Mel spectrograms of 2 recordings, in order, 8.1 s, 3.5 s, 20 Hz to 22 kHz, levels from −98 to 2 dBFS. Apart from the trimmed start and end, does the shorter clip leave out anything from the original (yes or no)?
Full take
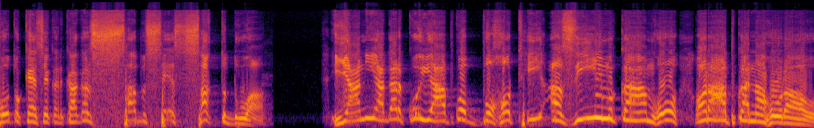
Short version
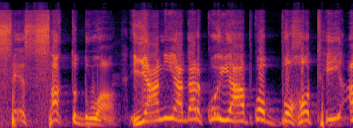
yes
